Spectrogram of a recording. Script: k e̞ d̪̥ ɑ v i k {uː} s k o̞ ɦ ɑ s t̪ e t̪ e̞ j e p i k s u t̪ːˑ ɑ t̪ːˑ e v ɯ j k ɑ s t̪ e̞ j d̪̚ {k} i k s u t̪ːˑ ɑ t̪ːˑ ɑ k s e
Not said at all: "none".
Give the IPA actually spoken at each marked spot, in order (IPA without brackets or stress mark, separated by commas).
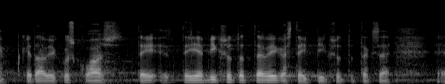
u, p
